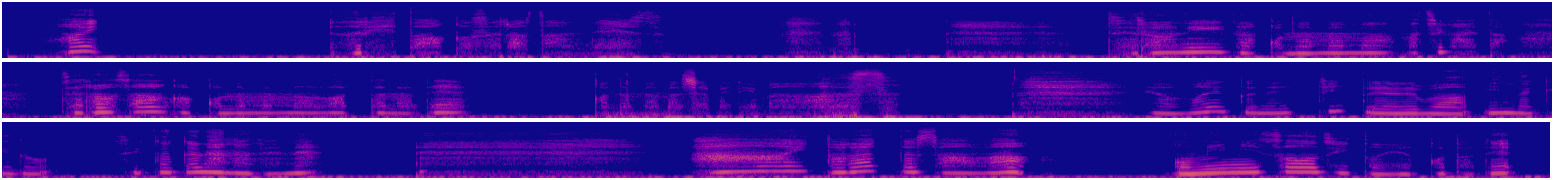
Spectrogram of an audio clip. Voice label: FREE TALK, ASMR

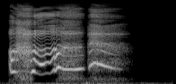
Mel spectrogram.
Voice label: h voice; おっぱい図鑑

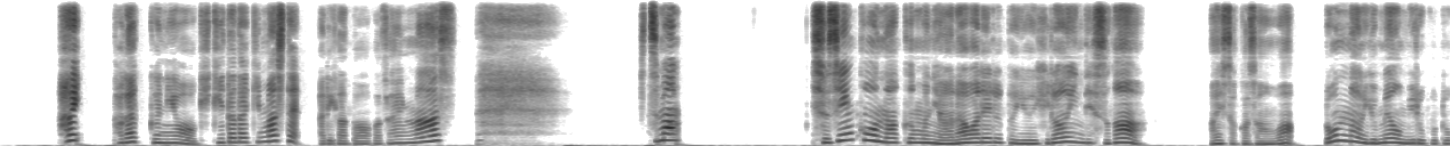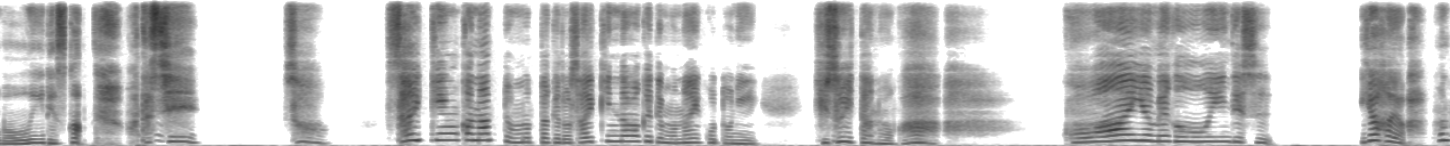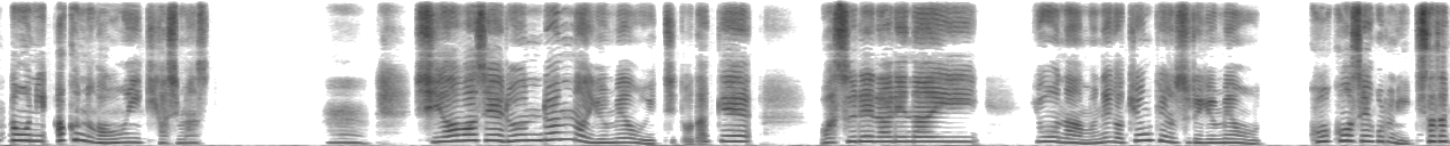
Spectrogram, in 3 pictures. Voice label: FREE TALK, ASMR

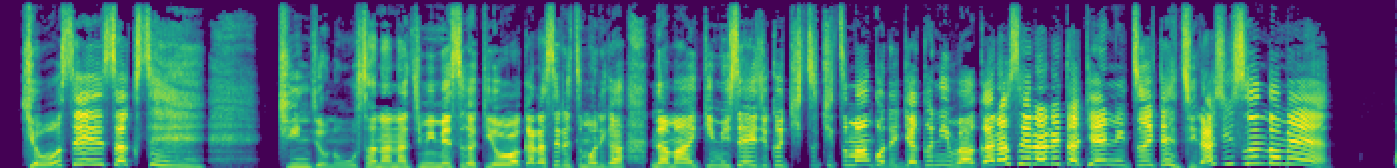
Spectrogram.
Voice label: FreeTalk, ASMR

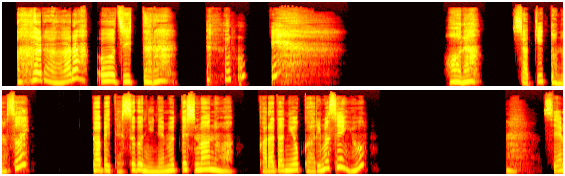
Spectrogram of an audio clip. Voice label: LOVE Whisper, ASMR

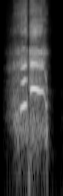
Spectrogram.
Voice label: h voice; おっぱい図鑑

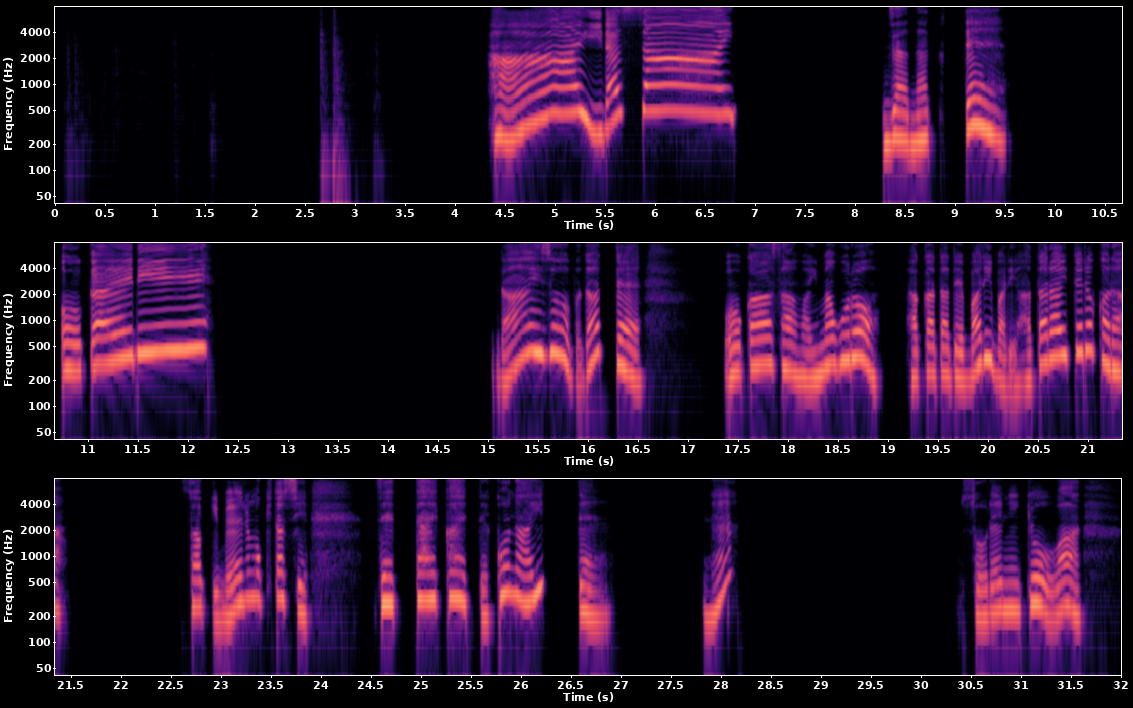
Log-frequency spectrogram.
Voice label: Whisper

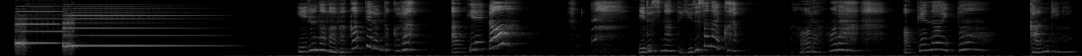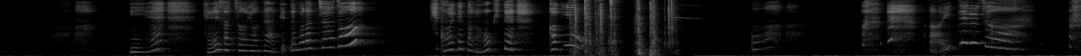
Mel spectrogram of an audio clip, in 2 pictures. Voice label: kanbyou, ASMR

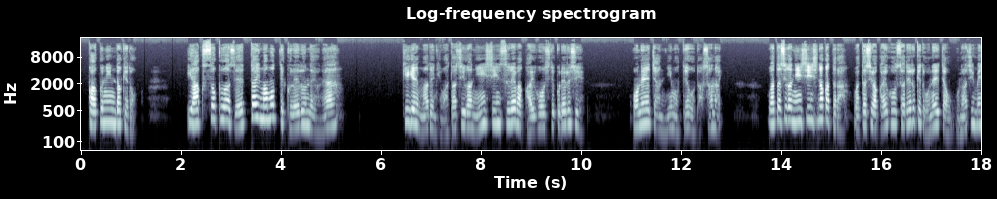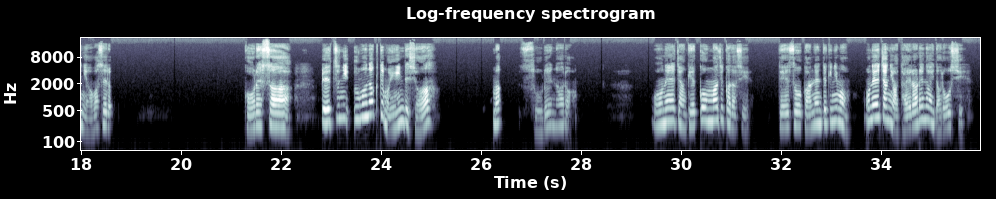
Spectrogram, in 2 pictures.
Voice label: imouto, ASMR

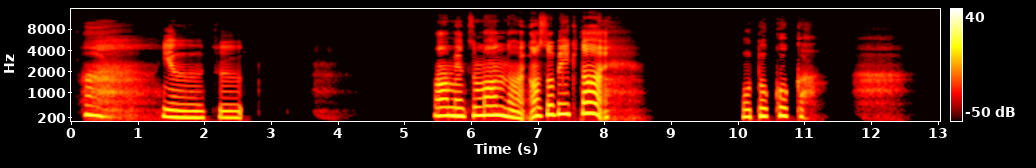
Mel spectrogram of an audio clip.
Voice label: Whisper, ASMR

